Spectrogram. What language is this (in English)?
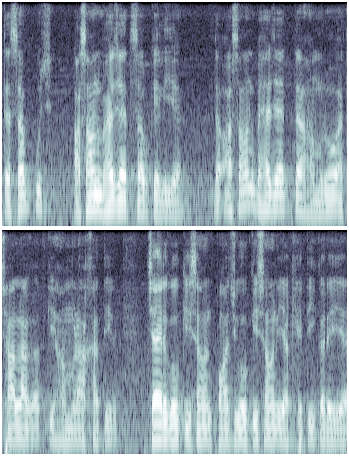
Maithili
